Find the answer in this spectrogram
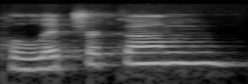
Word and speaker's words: Polytrichum: Some of the mosses you'll see in lab are Polytrichum, that's how you say that, and Nium, kind of like Bill Nye, Nium.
